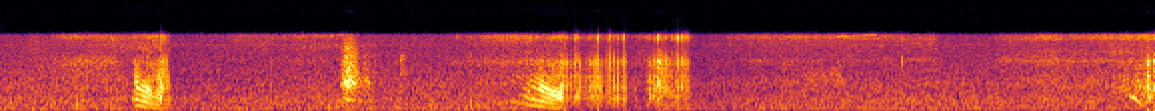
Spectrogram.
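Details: A cat snoring: short, irregular snorting snores and a few rasping breaths close together over a steady background hiss.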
